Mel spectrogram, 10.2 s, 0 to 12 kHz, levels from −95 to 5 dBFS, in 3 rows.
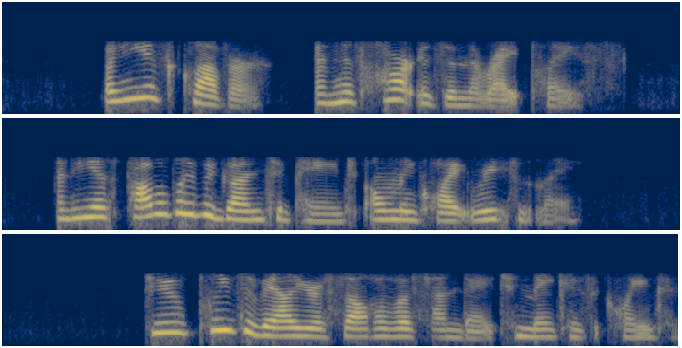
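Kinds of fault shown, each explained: G.729 codec: an 8 kbit/s speech codec rebuilding the voice from a filter and pulses, leaving rough, synthetic speech; the spectrogram shows energy confined to about 250 Hz to 3.7 kHz.
VoIP packet loss concealed by the speech codec: lost packets near 1.82, 3.91, 5.86 and 8.90 s are filled with fading buzzy or noisy extrapolation, seen as smeared, flattened harmonics and a sagging waveform envelope.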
